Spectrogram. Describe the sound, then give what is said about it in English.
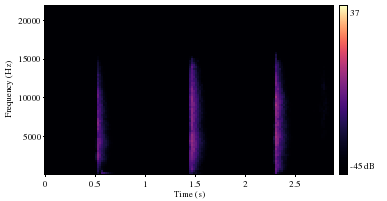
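Three sharp, loud spanking slaps land on a woman kneeling on her hands and knees, at an even, unhurried pace, each a crisp smack that dies away quickly, with near silence between them and no talking. “Oh yeah, spank me, baby.”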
